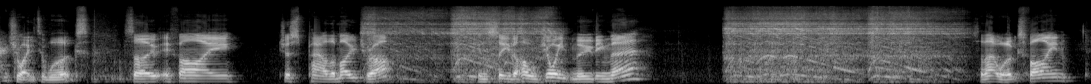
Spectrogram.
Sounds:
inside a small room, Speech

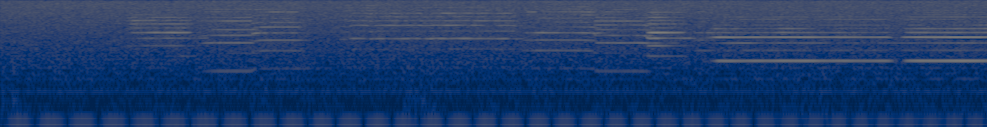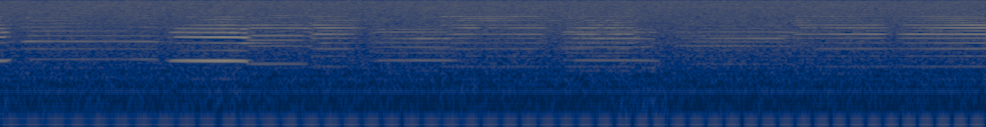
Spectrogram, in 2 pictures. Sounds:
Musical instrument, Music, fiddle

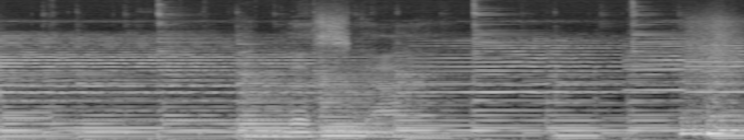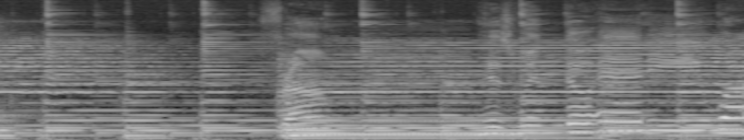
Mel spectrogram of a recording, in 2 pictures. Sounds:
Music

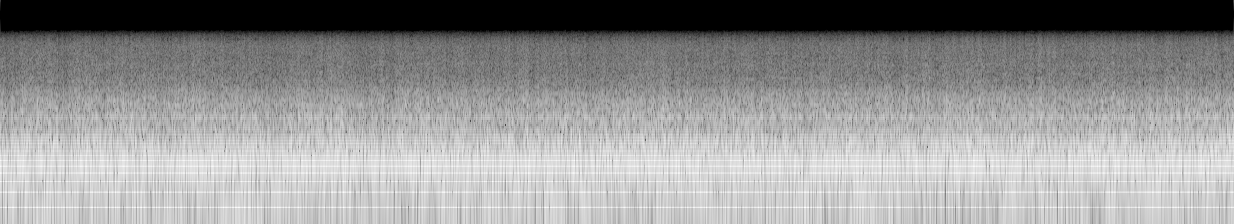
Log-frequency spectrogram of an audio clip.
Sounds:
Wind noise (microphone)

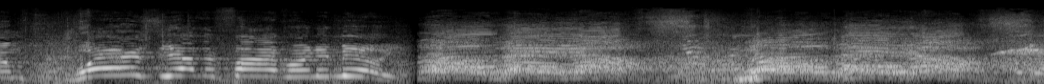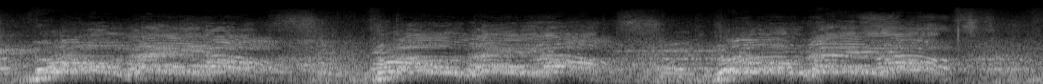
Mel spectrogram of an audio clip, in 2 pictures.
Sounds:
Speech, outside, urban or man-made

